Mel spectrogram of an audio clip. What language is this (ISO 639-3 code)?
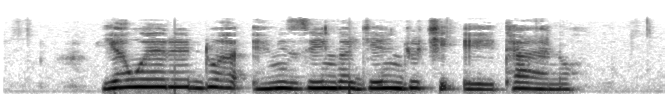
lug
